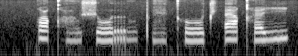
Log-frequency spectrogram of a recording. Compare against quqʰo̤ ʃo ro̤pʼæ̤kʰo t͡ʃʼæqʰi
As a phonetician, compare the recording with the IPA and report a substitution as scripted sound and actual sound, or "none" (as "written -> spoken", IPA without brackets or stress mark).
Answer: none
